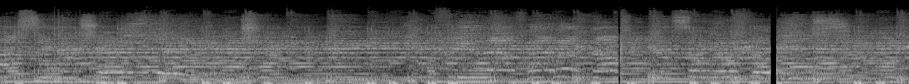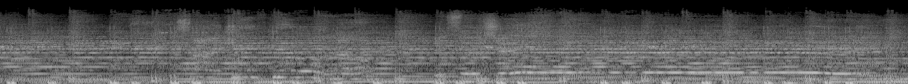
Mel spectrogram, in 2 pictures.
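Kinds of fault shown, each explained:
Channel delay (doubling), throughout: one side of the stereo pair runs 40 ms behind the other, and when the two are folded down to mono the late copy doesn't blend in. It sits just behind the original at the same level, so every sharp onset is heard twice, giving a thickened, slapback doubling across the whole clip rather than a single clean image. The 40 ms gap is long enough to separate the two copies audibly.
Bluetooth stall, at 6.18 s and 7.70 s: the audio drops out to silence twice, for about 23 ms at 6.18 s and about 66 ms at 7.70 s, then resumes. The likely cause is a wireless link where interference delayed packets long enough for the headphones' playback buffer to empty. Output halts until retransmitted data arrives, and the sound continues from roughly where it broke off.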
